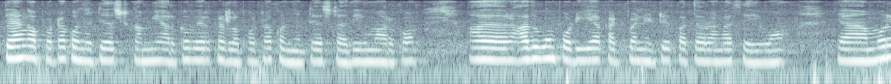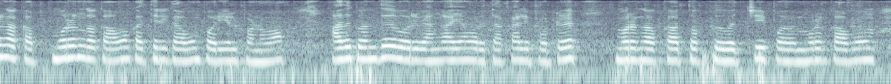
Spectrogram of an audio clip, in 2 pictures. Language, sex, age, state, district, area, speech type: Tamil, female, 60+, Tamil Nadu, Mayiladuthurai, rural, spontaneous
